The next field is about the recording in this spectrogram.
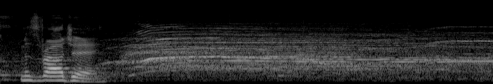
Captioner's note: attendees cheering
